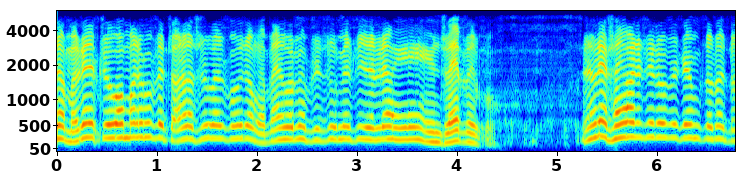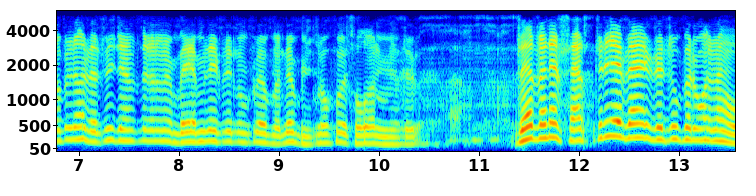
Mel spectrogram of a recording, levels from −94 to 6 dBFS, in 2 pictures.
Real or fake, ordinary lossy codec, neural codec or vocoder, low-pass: fake; none; autoencoder, 44.1 kHz, a latent of 192 numbers a frame, MeloTTS; 5.4 kHz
